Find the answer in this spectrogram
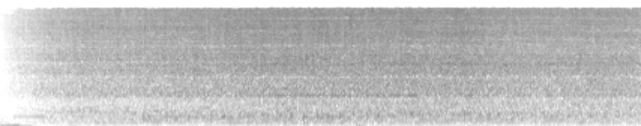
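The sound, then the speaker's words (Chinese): A water tap runs steadily into a filling bathtub, a continuous hissing rush that swells in over the first half second and then holds at a strong, even level without any voices. “他打开水龙头，浴缸里的水慢慢满起来。”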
